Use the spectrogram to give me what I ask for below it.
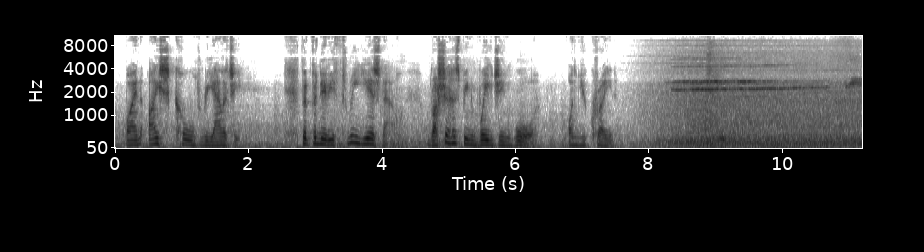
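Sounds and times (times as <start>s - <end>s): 
metro train steady low rumble: 0.0s - 11.2s
speech: 0.2s - 2.0s, 2.6s - 7.6s
metro train wheels squealing while braking into a station: 7.7s - 11.2s.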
